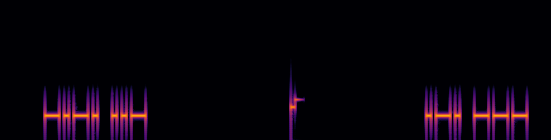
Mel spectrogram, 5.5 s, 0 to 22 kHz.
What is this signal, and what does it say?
Morse code, heard as a keyed tone, about 25 wpm, 700 Hz. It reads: CU RO
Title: Top Two Letter Combinations in Words 25wpm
